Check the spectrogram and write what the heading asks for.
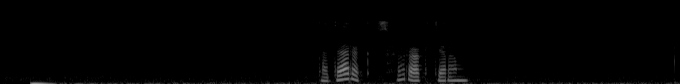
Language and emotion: Russian, neutral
